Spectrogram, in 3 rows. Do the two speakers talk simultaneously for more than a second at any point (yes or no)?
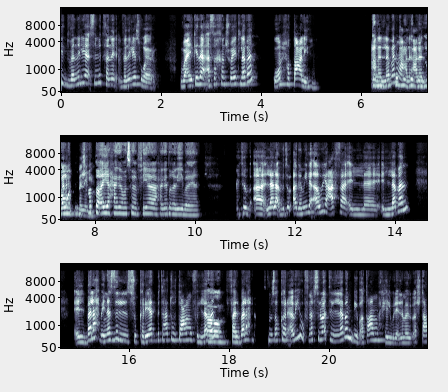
yes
